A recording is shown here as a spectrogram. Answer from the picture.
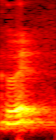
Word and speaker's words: could: Oke, ingat pengucapannya tidak disebutkan sound L-nya. Cukup can, could, atau will, would.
